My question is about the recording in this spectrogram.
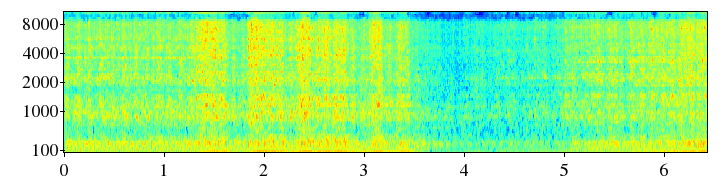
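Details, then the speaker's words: Old loading shovel diesel abandoned 18 years, started on ether with throttle held by cable tie: rough uneven idle with a lumpy beat, one cylinder dropping out due to a sticking open valve; owner plans to remove rocker cover. "it runs yeah you can hear that valve is open it's obviously not a huge amount because it's not colliding w"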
